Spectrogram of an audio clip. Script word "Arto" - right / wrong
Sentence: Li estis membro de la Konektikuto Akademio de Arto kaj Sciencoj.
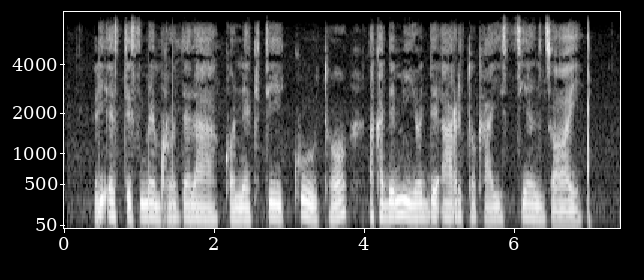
right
